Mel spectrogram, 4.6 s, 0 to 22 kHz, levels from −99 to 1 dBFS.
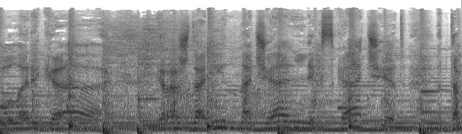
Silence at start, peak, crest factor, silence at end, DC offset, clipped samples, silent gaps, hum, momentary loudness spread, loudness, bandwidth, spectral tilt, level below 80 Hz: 0 s; 0 dBFS; 16 dB; 0 s; under 0.1%; under 0.1%; none; none; 4 LU; -18 LUFS; 17.5 kHz; -4 dB/octave; -30 dBFS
